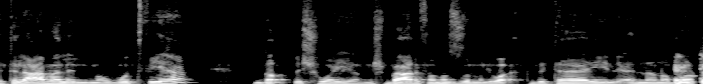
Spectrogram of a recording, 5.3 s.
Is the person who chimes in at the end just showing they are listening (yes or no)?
no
